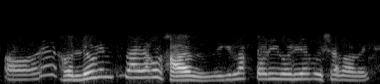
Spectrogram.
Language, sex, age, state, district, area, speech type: Assamese, male, 18-30, Assam, Darrang, rural, conversation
